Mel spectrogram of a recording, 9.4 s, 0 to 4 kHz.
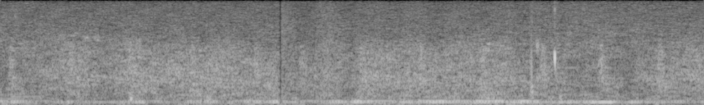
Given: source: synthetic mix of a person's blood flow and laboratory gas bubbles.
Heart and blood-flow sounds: Doppler ultrasound of blood flow; subclavian vein
7.04-7.21 s: bubbles
7.36-7.44 s: bubbles
From the record:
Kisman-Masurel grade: 113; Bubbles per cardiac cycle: 1 to 2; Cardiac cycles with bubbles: 1 to 10%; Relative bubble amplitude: loud (0.450 to 0.775); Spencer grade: 1 (occasional bubble signal discernible with the cardiac motion signal, with majority of cardiac periods free of bubbles); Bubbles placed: anywhere in the cardiac cycle

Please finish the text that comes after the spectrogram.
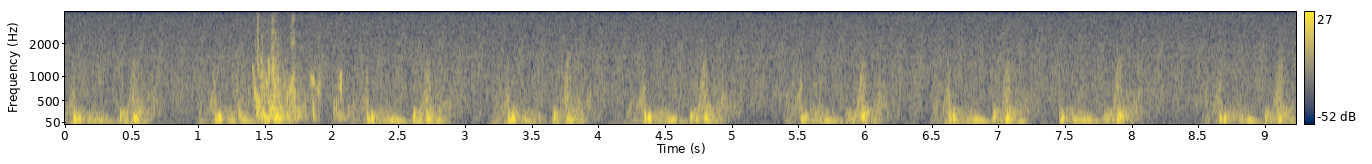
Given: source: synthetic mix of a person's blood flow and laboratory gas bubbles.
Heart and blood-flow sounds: Doppler ultrasound of blood flow; precordium
1.25-1.93 s: bubbles
1.99-2.16 s: bubbles
From the record:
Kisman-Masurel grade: 212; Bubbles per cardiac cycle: several, 3 to 8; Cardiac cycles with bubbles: 1 to 10%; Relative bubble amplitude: moderate (0.250 to 0.450); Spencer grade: 1 (occasional bubble signal discernible with the cardiac motion signal, with majority of cardiac periods free of bubbles); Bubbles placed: only in the low amplitude regions of the cardiac cycle

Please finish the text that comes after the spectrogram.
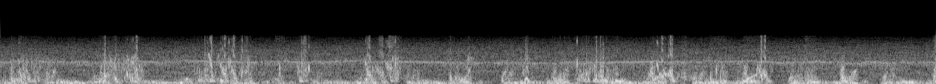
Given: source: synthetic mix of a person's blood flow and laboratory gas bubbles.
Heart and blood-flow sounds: Doppler ultrasound of blood flow; precordium
0.07-0.53 s: bubbles
0.97-1.48 s: bubbles
1.91-2.54 s: bubbles
2.75-2.85 s: bubbles
2.94-3.13 s: bubbles
3.62-4.06 s: bubbles
4.47-4.54 s: bubbles
4.65-4.75 s: bubbles
4.99-5.12 s: bubbles
5.21-5.34 s: bubbles
5.51-6.28 s: bubbles
6.50-6.94 s: bubbles
7.08-7.30 s: bubbles
7.40-7.73 s: bubbles
7.97-8.18 s: bubbles
9.31-9.37 s: bubbles
From the record:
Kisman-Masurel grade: 232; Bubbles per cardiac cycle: several, 3 to 8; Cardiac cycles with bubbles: 50 to 99%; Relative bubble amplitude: moderate (0.250 to 0.450); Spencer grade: 3 (all of the cardiac periods contain showers or single bubble signals, but not dominating or overriding the cardiac motion signals); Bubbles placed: anywhere in the cardiac cycle

